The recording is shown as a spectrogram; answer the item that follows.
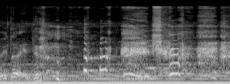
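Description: Chuckling and laughing voices over steady background music.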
